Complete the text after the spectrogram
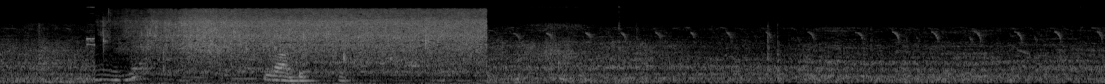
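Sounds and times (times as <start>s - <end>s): deep-frying oil sizzling: 0.9s - 4.9s.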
